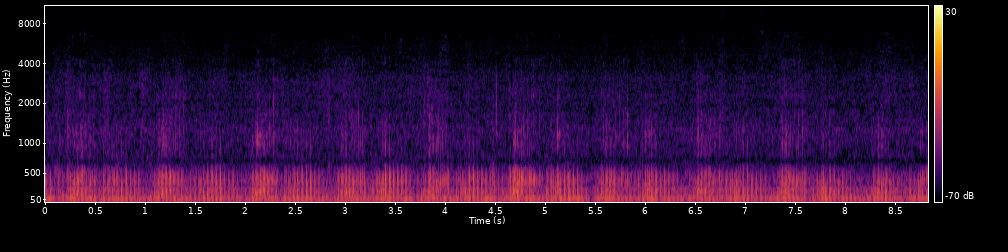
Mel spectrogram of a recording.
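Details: Low, steady purring from Fluffy, a cat living on an orchard in New Zealand, as its ear gets scratched; the rumble throbs in regular waves a little faster than one per second, with light scratching ticks.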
